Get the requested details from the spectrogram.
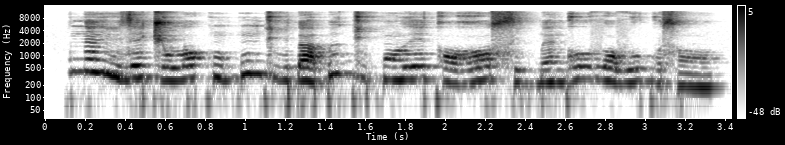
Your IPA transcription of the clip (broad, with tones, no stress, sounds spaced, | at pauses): n ɛ̃˦ ɣ ĩ˨ z e˧ d͡ʒ o˨ l ɔ˧ k ũ˨ p ũ˦ ɡ iː˨ ɗ a˨ ɓ ɨ˦ ɡ i˨ p ɔ̃˦ ɣ e˦ k ɔ˨ ɣ ɔ˧ s i˨ ɡ͡b ɛ̃˧ ɡ oː˦ v ɔ˨ v u˦ ɡʷ ɨ˨ s ɔ̃˨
